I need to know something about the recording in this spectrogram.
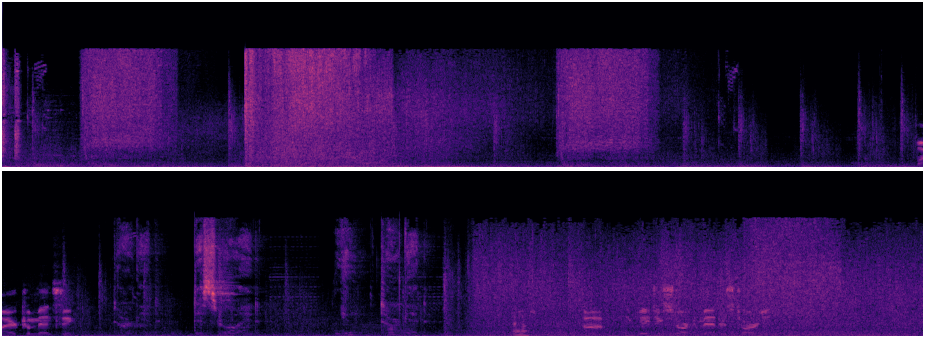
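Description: Laser weapons fire in loud roaring bursts.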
